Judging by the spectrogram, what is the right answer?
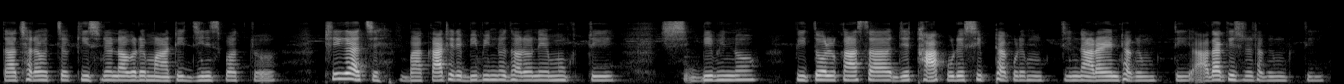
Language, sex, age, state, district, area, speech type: Bengali, female, 60+, West Bengal, Darjeeling, rural, spontaneous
